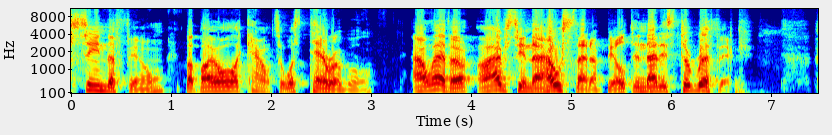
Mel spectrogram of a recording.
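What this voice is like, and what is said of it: Poor actor impression, sounding Australian. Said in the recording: “the worst Michael Caine accent ever ... I like how your Michael Caine's a bit Australian. You have sort of an Australian Michael Caine.”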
